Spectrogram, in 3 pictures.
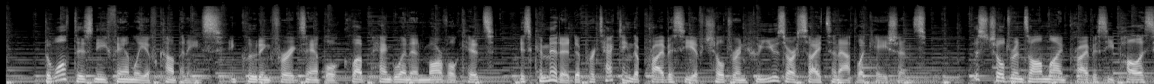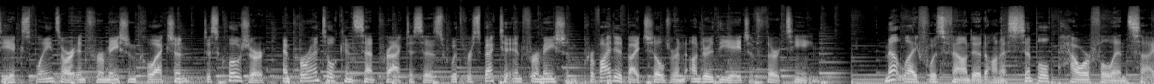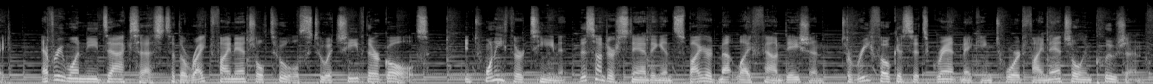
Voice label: Corporate

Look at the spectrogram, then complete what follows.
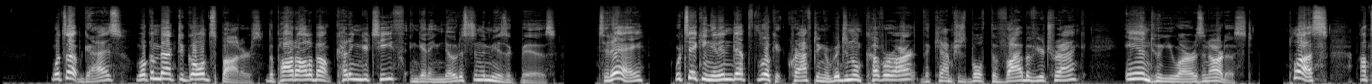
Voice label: podcast intro

